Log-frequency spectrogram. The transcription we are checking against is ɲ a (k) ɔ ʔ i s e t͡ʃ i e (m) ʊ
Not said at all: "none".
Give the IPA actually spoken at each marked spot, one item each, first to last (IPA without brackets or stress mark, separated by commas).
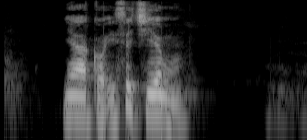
k, m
